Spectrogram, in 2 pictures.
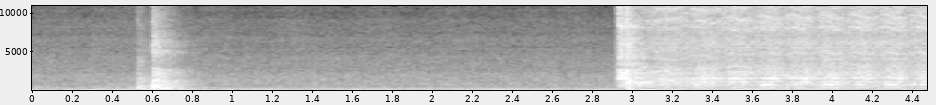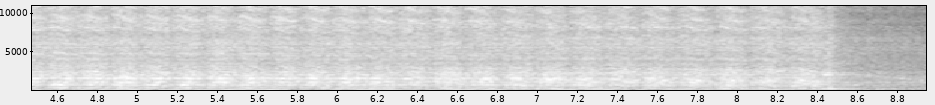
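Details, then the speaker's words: Turbo Honda Integra, first start of 2024 after sitting on a trickle charger with battery disconnected and fresh oil change, cranked about five seconds to check for oil leaks: even, slightly laboured starter churn, no firing; slow cranking, owner suspects weak battery. "Apparently my battery doesn't like that too much."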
